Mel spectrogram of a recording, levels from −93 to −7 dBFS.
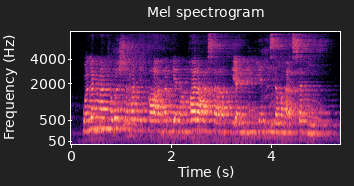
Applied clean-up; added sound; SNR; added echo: neural separator model SepFormer DNS4.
